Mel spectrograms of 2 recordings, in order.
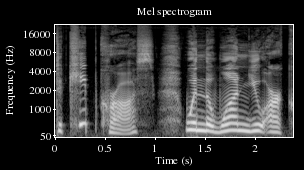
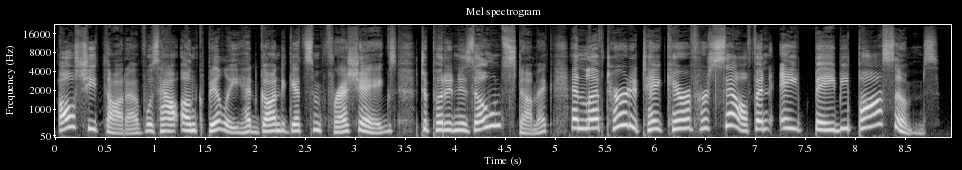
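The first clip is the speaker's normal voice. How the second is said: plain reading voice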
